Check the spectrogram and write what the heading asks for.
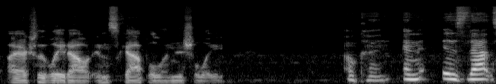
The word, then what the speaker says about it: Scapple: actually laid out in Scapple initially. Okay. And is that spelled like scaffolding? It's SC Apple. Scapple. Scapple. Gotcha. SCAPPLE. Okay. Okay. Like Scrapple, but without the R.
